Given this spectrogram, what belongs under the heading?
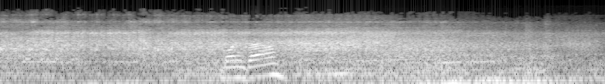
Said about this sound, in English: Oh, we got all kinds of trucks here.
